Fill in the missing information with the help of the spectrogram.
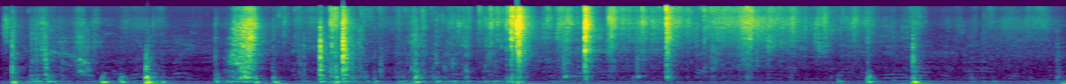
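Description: Cardboard trading-card boxes being handled and opened by hand: a quick series of knocks and taps from the boxes, with rustling and tearing of the packaging.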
